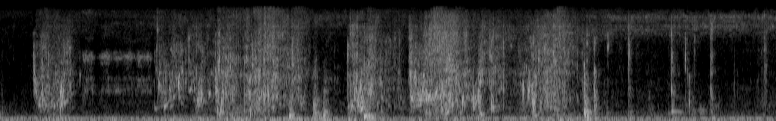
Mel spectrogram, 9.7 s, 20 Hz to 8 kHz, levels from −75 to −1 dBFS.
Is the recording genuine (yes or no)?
no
